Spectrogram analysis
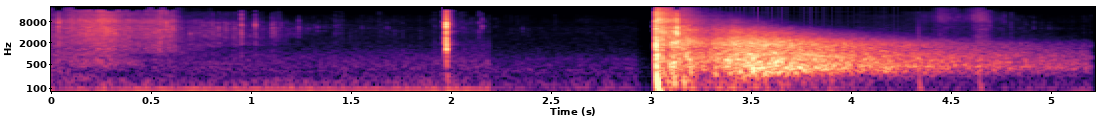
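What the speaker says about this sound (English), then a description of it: "let's shoot that through the chrono and see what kind of speed we get on those" A .357 Remington Maximum 180-grain round fired through a chronograph: after a sharp small click, one loud close gunshot bursts out and rolls away in a long fading echo.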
